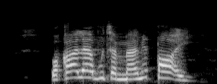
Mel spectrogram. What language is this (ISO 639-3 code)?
ara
